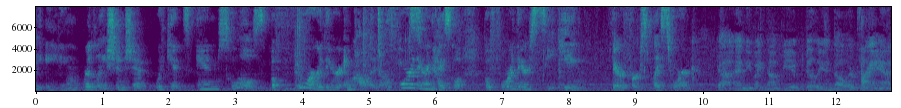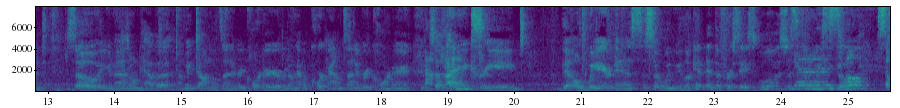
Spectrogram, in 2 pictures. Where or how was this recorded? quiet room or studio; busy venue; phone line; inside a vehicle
busy venue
